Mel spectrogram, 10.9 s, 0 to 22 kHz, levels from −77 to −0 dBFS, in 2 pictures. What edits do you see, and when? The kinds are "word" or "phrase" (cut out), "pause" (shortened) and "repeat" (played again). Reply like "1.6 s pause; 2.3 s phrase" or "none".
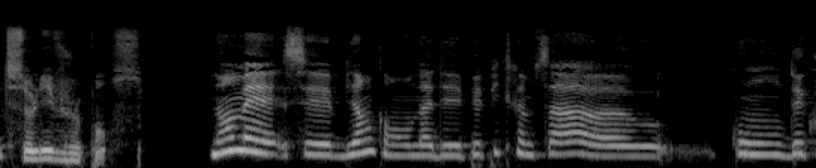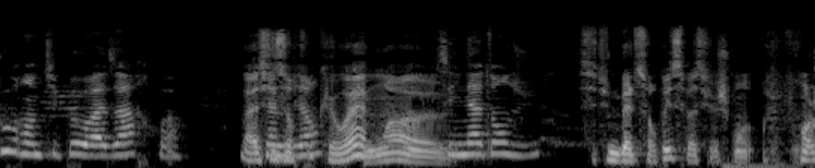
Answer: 7.9 s word

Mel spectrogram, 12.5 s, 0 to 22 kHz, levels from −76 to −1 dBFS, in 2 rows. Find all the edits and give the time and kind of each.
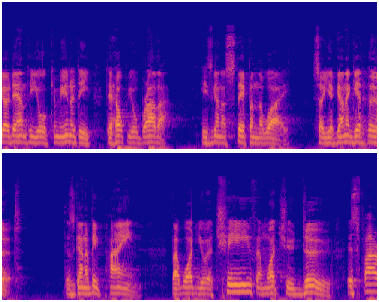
none

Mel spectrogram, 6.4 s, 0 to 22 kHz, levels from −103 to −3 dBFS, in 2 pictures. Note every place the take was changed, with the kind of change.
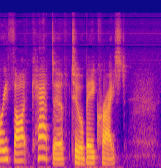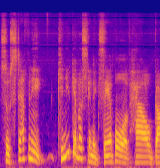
1.4 s pause; 5.0 s word

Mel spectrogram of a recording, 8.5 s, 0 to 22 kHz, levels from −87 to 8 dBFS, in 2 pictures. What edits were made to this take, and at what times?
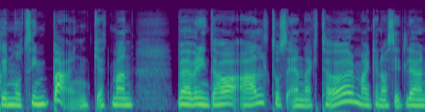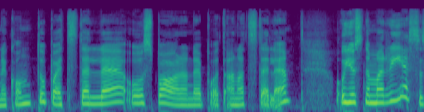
none

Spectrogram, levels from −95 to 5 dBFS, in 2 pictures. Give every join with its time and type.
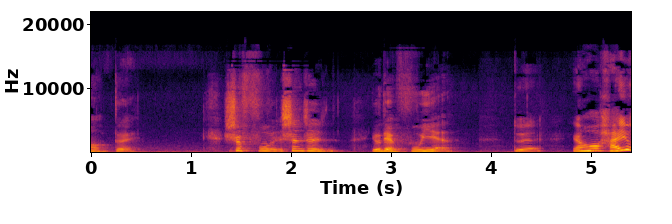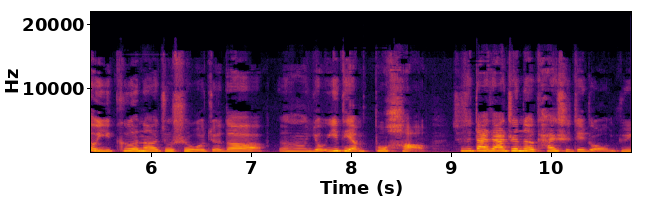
7.2 s pause

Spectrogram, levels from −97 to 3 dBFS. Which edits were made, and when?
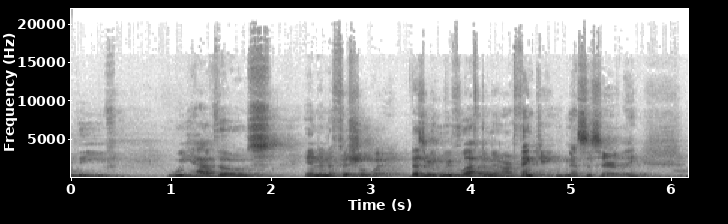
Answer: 1.4 s word

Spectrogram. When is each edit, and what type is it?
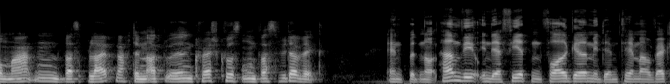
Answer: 2.4 s word; 2.8 s word; 4.0 s word; 4.4 s word; 4.8 s word

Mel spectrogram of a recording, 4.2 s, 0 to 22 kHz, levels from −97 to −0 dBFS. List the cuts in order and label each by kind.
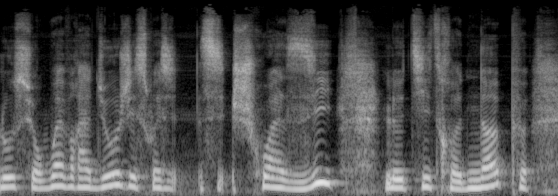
none

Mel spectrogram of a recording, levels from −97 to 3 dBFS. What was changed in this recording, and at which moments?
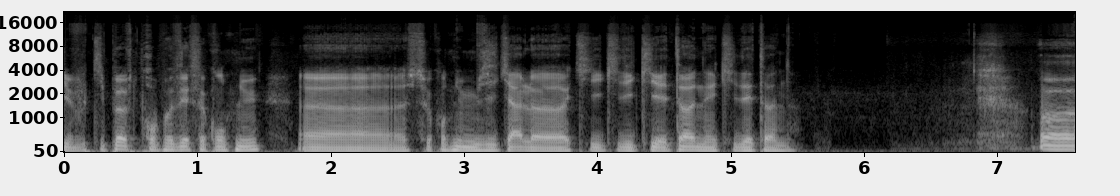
1.7 s pause

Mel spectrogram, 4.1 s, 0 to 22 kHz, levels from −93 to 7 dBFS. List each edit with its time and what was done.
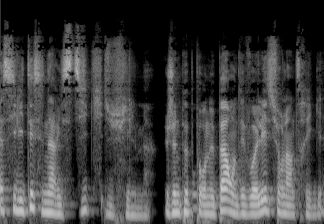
1.3 s phrase; 2.4 s phrase

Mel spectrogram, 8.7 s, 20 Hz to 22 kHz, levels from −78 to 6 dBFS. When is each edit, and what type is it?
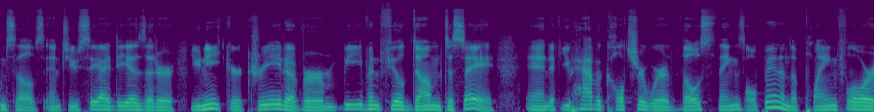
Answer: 1.8 s pause; 3.4 s word; 7.4 s word

